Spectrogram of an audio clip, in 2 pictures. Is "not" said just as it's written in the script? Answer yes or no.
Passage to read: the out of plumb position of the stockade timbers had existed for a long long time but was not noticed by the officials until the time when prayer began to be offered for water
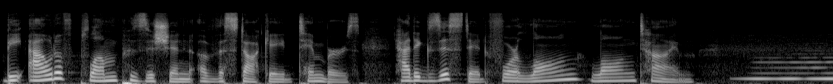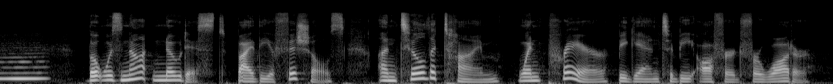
yes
